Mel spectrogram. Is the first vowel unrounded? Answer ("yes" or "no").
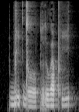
yes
